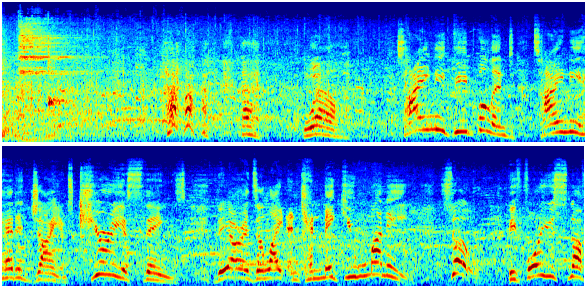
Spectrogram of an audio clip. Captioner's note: laughs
